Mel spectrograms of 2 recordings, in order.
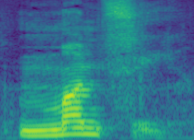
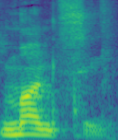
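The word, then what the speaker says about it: Monsey: say this word it's muncie that's how you say hmong say m-o-n-s-e-y it's muncie that's how the locals say it and i only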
